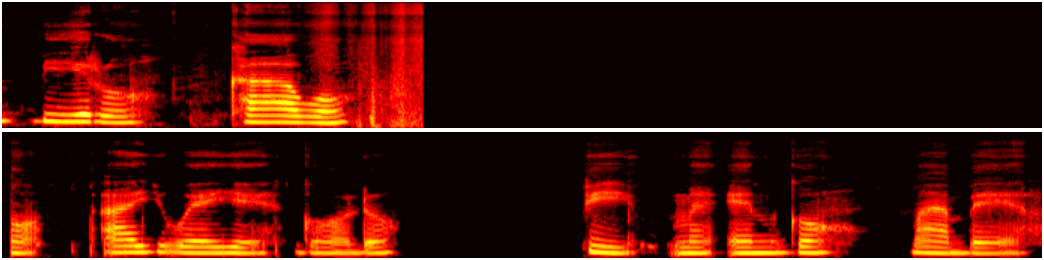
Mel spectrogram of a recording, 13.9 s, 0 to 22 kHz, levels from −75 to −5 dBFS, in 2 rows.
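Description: From 10.27 s to the end at 13.87 s, the speech picks up crude rate conversion. It sounds like samples were simply dropped to the nearest neighbour, which fits a 48 kHz to 44.1 kHz change. That leaves a gritty, inharmonic fizz riding the louder, brighter syllables, roughly 30 dB down.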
